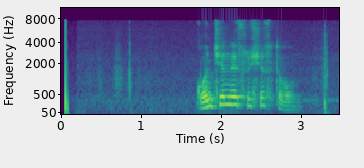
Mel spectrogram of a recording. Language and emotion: Russian, neutral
